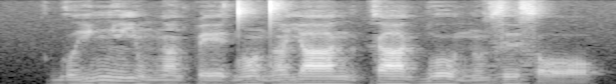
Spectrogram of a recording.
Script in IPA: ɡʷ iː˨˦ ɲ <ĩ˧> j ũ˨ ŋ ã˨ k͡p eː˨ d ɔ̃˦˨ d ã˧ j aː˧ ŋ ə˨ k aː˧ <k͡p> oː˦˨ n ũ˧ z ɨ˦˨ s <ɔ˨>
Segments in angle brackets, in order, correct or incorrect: correct, incorrect: ɡ͡b, correct

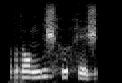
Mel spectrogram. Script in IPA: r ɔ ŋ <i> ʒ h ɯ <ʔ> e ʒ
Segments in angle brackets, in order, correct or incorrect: correct, incorrect: h

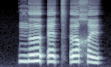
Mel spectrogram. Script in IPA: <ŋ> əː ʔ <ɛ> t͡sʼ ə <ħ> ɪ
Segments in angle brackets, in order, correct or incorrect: correct, correct, incorrect: χ

